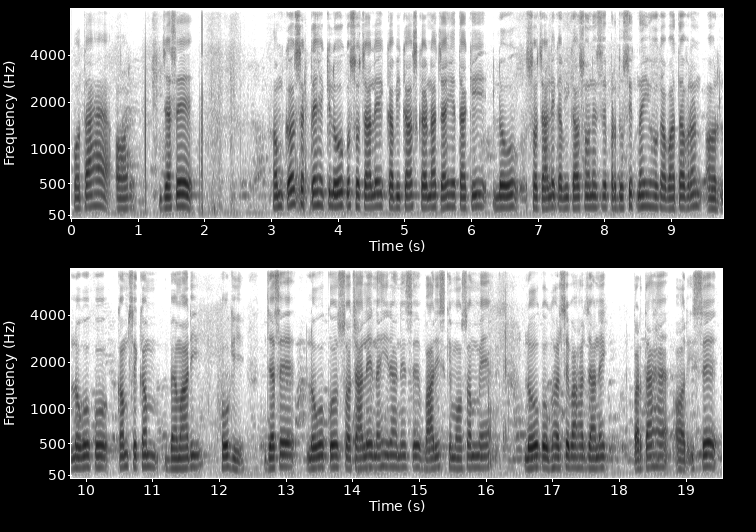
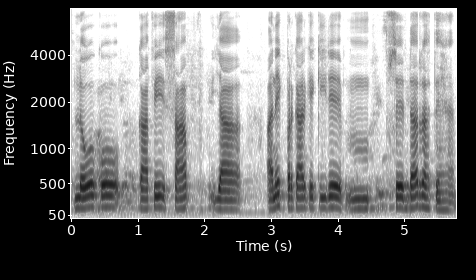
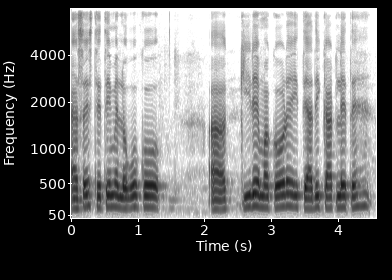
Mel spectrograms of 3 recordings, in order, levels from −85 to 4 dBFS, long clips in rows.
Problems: constant background noise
